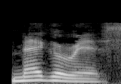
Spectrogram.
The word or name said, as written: megaris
